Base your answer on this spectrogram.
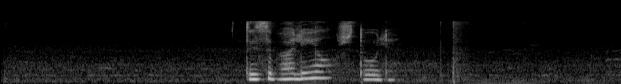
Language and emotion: Russian, sad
